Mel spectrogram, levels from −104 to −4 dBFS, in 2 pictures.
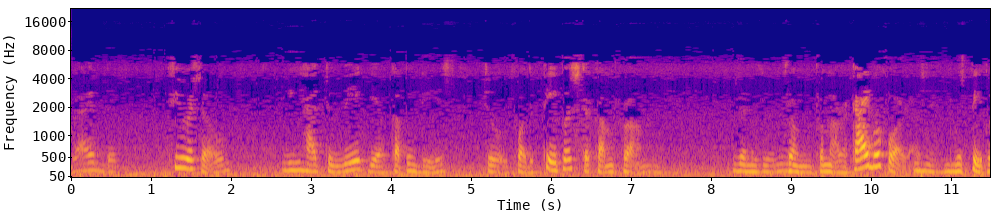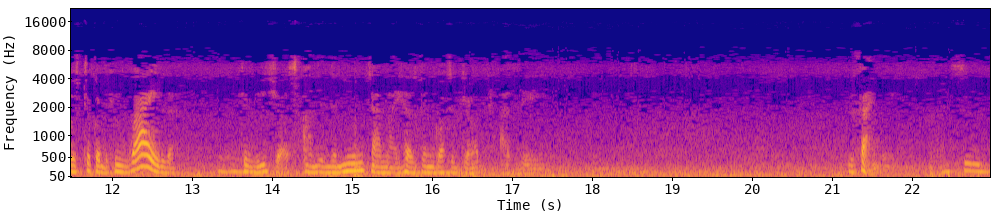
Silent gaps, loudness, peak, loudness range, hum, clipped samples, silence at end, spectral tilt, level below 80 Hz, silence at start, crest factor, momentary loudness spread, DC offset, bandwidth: none; -27 LUFS; -6 dBFS; 12 LU; none; under 0.1%; 0 s; -8.5 dB/octave; -38 dBFS; 0 s; 20 dB; 15 LU; under 0.1%; 7.4 kHz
